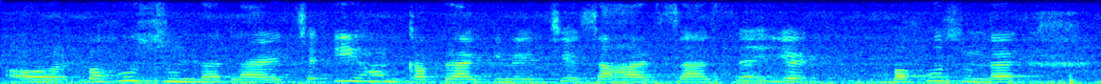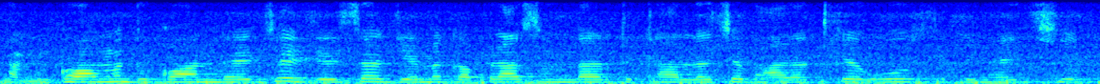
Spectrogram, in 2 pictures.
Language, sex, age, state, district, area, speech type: Maithili, female, 18-30, Bihar, Saharsa, rural, spontaneous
